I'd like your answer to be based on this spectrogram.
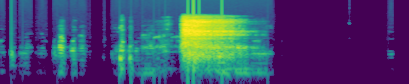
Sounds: Sigh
